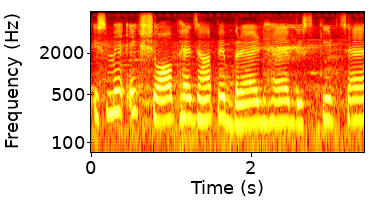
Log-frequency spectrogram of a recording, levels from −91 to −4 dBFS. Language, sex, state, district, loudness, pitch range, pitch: Hindi, female, Gujarat, Valsad, -15 LUFS, 200-235 Hz, 215 Hz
